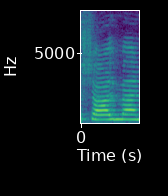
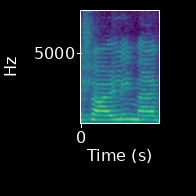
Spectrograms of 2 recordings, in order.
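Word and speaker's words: Charlemagne: during the एज ऑफ the French king शार्ल्ड मैन और यह जो शार्लमैन ने फ्यू शार्ल मैन किंग था बेटा या शार्ली मैग ने जिस जैसा भी आप इसको प्रोनाउंस करना चाहें या शार्ल्ड मैन जो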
